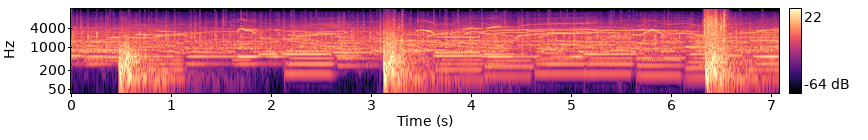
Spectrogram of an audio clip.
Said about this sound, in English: What a festive event! 101 cannons announced the birth of Crown Prince Otto Friedrich Wilhelm Ludwig von Wittelsbach at Nymphenburg Palace, Munich's summer residence.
